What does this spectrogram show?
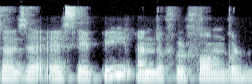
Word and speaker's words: SAP: like sap or something you have to always pronounce as a sap and the full form would be system application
